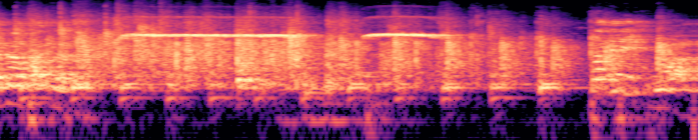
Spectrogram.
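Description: A church congregation breaks into applause and acclaim at a French-language service, steady clapping and crowd cheers with a voice calling out over them and a sustained whistle-like tone rising through the noise.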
